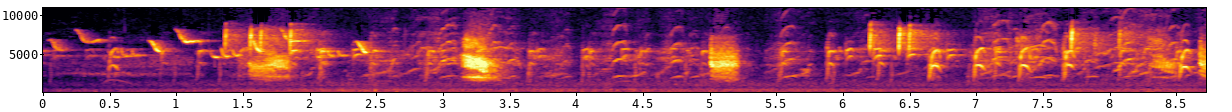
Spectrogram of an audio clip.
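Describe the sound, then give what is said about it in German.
Starling song in an autumn scrub forest in Cabañeros: a continuous, busy stream of high chirps, clicks, rattles and bright whistles, with a few louder bursts over a soft, steady background hiss. “Herbst im Buschwald. Stars im Wald.”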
